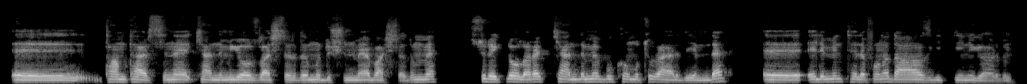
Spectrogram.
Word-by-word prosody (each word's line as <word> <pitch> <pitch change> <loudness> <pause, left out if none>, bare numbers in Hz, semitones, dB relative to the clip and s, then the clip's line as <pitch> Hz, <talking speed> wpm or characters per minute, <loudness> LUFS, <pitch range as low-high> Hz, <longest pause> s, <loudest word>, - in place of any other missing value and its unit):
eee, 100 -2 +3 0.2
tam 120 -1 +1
tersine 110 0 +1
kendimi 105 -1 0
yozlaştırdığımı 105 -1 +1
düşünmeye 100 0 -1
başladım 105 +2 -3
ve 120 +1 0 0.3
sürekli 130 -1 +1
olarak 125 0 +2
kendime 120 0 0
bu 130 0 -4
komutu 125 0 -4
verdiğimde, 100 +3 0 0.4
eee, 105 -1 +3
elimin 120 +2 0
telefona 120 +1 -2
daha 115 -1 +2
az 110 -2 0
gittiğini 100 0 -5
gördüm. 90 -2 -6
110 Hz, 125 wpm, -22 LUFS, 100-120 Hz, 0.4 s, eee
